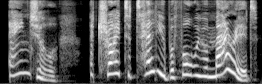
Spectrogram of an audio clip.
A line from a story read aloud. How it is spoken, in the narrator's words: cried Tess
